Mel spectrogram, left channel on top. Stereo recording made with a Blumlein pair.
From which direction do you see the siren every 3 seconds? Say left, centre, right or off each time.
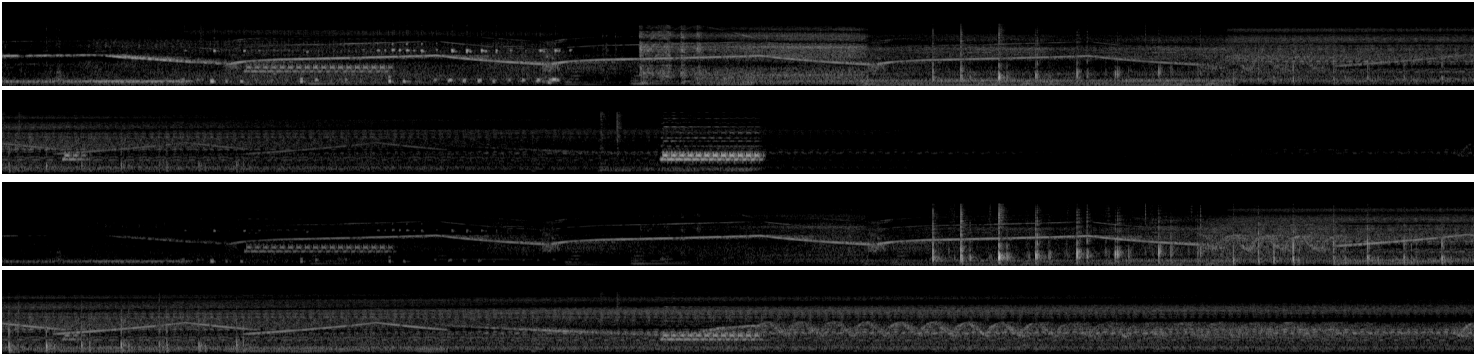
left, left, centre, centre, right, right, right, right, right, right.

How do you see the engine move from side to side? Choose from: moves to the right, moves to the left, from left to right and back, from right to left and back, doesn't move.
moves to the right.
